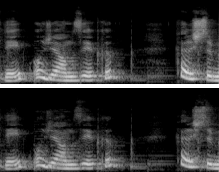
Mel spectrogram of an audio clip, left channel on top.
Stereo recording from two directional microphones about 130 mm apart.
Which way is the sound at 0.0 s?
45° left (ahead or behind).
